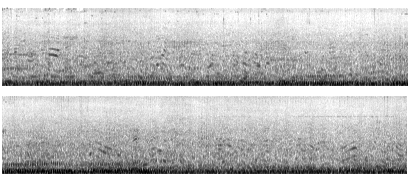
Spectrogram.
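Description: Crowd chatter over the steady low running of several motor scooter engines moving at walking pace.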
